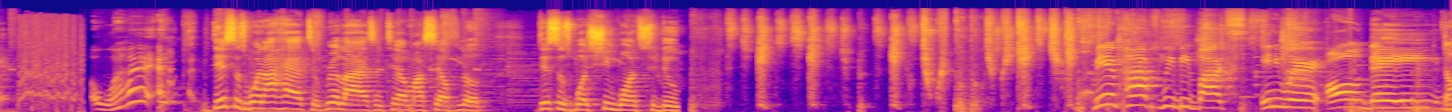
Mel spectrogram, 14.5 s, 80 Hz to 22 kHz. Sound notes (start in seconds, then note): 0.0 record screech; 6.8 beatboxing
